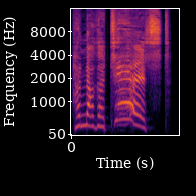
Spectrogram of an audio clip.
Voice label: Male Human Attack

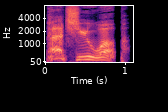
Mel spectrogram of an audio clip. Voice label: Male Dracthyr Attack

